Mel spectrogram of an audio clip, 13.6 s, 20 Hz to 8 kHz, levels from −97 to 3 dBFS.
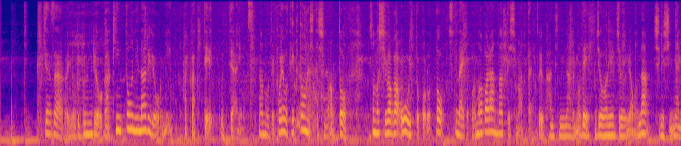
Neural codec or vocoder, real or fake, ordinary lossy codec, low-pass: codec, 16 kHz, 2 kbps, FunCodec, trained on LibriTTS, 25 frames a second; fake; none; none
